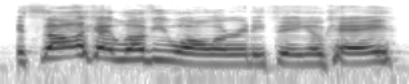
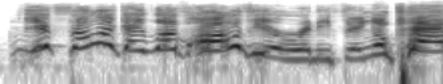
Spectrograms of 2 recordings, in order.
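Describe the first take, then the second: First: It is said in the speaker's natural voice. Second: It is said in a put-on character voice.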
